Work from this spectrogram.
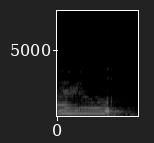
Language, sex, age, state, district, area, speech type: Assamese, female, 30-45, Assam, Udalguri, rural, spontaneous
